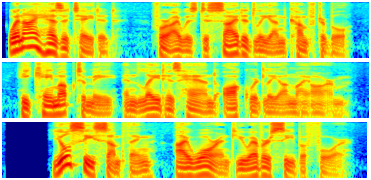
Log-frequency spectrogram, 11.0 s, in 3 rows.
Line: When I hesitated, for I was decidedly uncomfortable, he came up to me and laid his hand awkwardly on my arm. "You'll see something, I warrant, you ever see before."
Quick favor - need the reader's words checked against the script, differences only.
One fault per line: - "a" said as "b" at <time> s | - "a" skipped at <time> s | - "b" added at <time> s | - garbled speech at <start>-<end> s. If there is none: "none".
none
